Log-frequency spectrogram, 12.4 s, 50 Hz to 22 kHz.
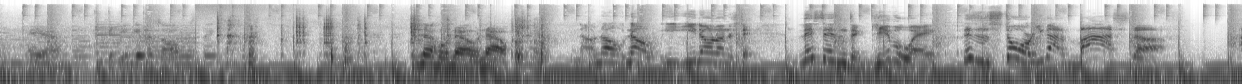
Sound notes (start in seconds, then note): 2.2 laughing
